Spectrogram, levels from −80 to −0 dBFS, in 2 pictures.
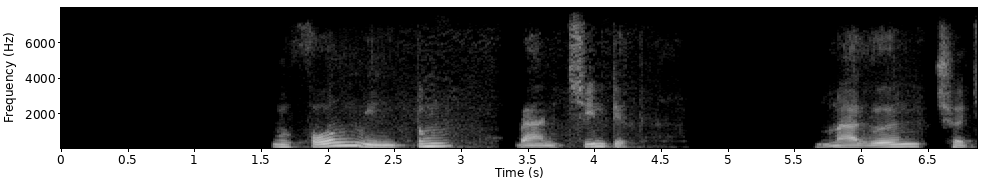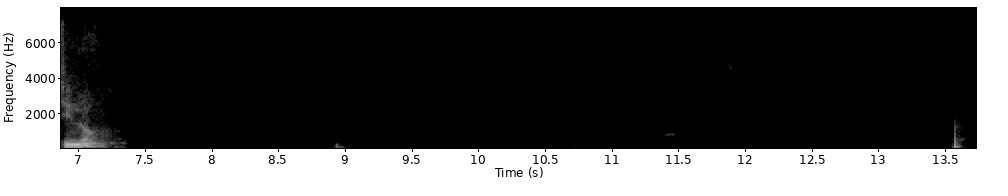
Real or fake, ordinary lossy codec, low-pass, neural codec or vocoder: fake; Opus, 24 kbps; 7.2 kHz; codec, 16 kHz, 1 kbps, X-Codec, HuBERT features, trained on general audio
